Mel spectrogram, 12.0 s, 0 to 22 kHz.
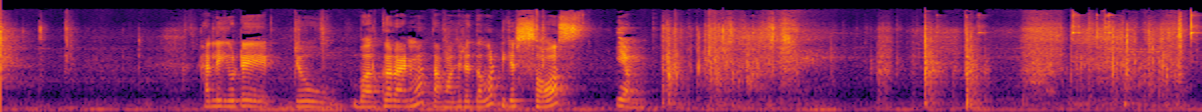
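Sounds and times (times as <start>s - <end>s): packaging rustling: 6.6s - 9.2s.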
